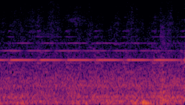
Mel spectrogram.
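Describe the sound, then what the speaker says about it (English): Inbound Metra commuter train to Chicago arriving at Riverside, Illinois station, a steady rumbling approach with a thin high whine over it and a low thump near the end. "The next inbound Metra train to Chicago is now arriving in your station."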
